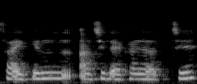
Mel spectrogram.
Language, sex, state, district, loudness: Bengali, female, West Bengal, Dakshin Dinajpur, -26 LUFS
